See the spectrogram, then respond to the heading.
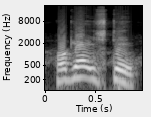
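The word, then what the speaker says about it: stay: एस टी ए वाई एस का आधा स होगा टी का ट होगा ए का ए की मात्रा होगा स्टे इस बात को याद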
